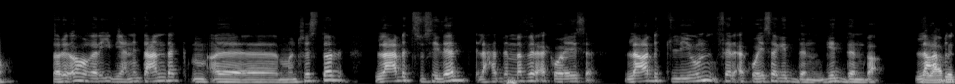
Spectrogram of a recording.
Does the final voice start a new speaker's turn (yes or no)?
no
